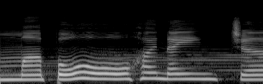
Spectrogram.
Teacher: ಅನುಸ್ವಾರದ ಉಚ್ಚಾರಣೆ ಞ ಮಪೋಹನೈಂಚ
